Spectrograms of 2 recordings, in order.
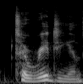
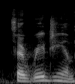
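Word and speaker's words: pterygium: I use what we call a terigium stone. It starts with a P, but that P is silent. Terriium stone.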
